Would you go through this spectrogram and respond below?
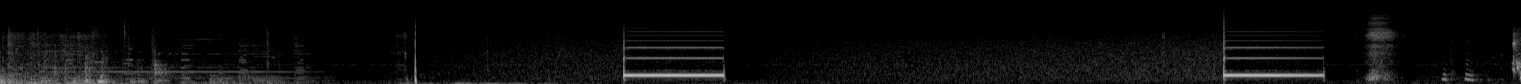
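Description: A phone call ringing tone sounds twice, each a loud, steady one-second beep spaced several seconds apart, with quiet line hiss between and people talking briefly at the start and end.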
